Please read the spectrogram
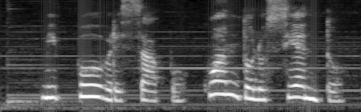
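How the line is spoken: Sorry exclaiming. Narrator (Spanish): exclamó

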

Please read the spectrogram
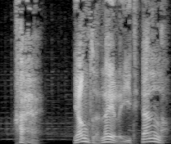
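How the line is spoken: Smiling. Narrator (Chinese): 张小生一笑

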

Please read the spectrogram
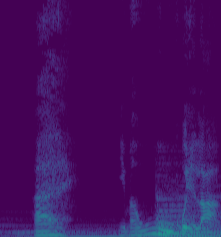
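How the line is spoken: Old man sighing. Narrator (Chinese): 乔老汉叹息道

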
